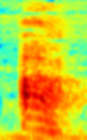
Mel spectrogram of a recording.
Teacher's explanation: dibentuk dengan lidah yang berada di posisi rendah dan tengah serta bibir yang rileks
